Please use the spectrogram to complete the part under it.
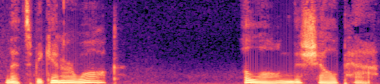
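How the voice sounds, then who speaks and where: A woman with a soft, breathy, hushed voice gently and soothingly narrating a guided sleep meditation, unhurried throughout. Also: sits low, steady tone.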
